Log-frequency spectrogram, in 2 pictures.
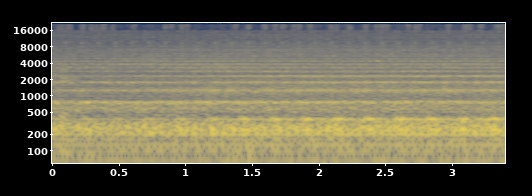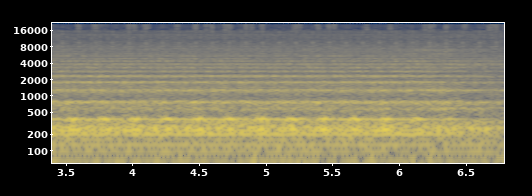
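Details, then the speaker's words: Engine at idle, pipe stethoscope near the water pump: steady whir over the engine beat; owner suspects the water pump area, not confirmed. "But anyway, my noise seems to be coming from the water. I seem to think it is related to that area since I've done that body"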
